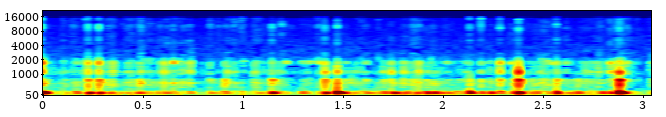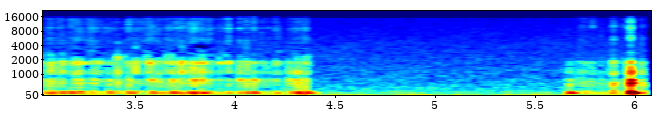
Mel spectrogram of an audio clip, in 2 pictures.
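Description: A dark-bristled spoolie brush is scratched vertically down the front and side of a hollow steel mesh microphone grille. It makes a low, rumbling scratch broken by short, sharp ticks. The scratching drops to a faint hush for about a second near the end, then returns with a few final strokes.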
